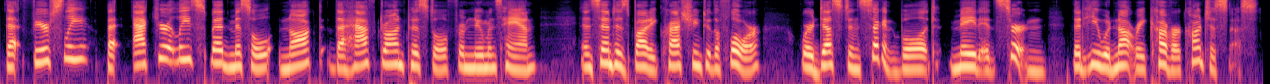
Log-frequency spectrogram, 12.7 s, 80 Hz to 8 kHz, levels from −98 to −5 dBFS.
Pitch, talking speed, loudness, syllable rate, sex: 215 Hz, 165 wpm, -19 LUFS, 5.2 syllables/s, female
